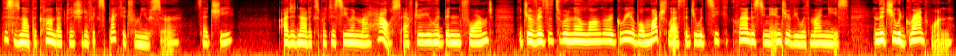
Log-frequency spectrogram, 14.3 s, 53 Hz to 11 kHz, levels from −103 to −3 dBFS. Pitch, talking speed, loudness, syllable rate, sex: 205 Hz, 225 wpm, -21 LUFS, 5.9 syllables/s, female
